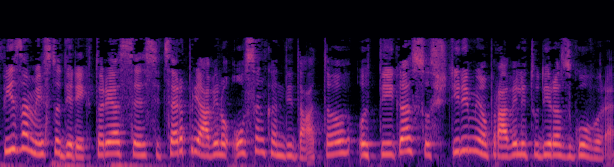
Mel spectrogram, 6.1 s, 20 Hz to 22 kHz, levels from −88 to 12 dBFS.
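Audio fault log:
Throughout: MP3 compression. Nothing is present above 9.6 kHz, and the speech carries a plainly audible watery, swirling texture, with sibilants turning metallic and consonant onsets smeared. These are likely the result of MP3 encoding at a low bitrate, around 40 kbps. Short of bits, the encoder applies a fixed treble cut and zeroes weak frequency lines. Those lines flicker on and off between frames, producing the swirl.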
